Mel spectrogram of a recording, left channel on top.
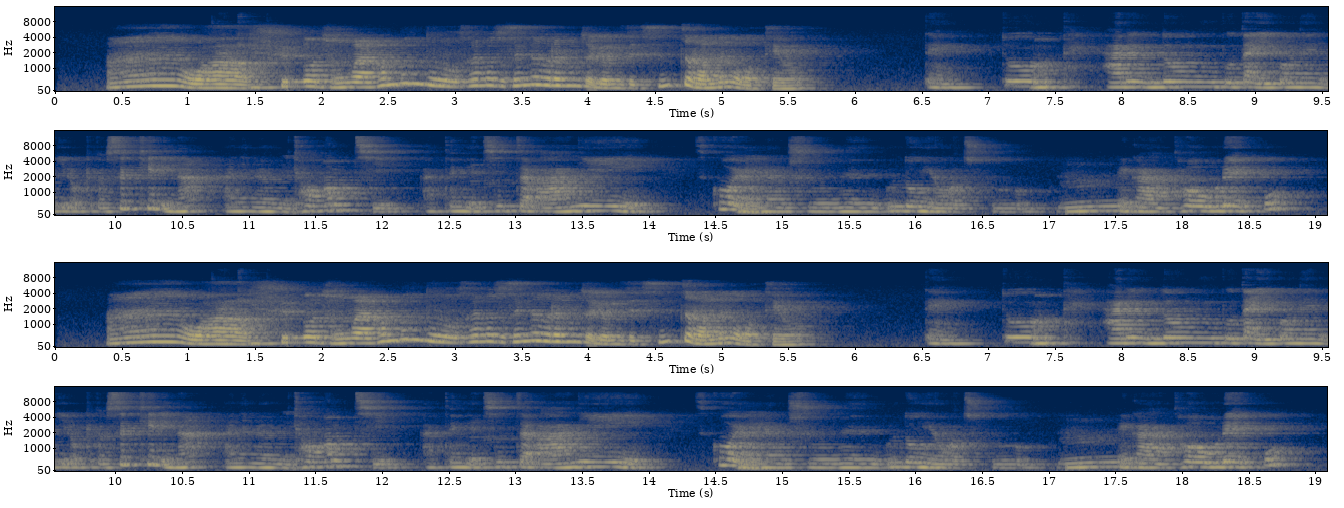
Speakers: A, on the left (about 20°); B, on the left (about 40°).
A: 아, 와,
B: 생각해요.
A: 그건 정말 한 번도 살면서 생각을 해본 적이 없는데, 진짜 맞는 것 같아요.
B: 네. 좀
A: 아,
B: 다른 운동보다 이거는 이렇게 더 스킬이나 아니면
A: 네,
B: 경험치 같은
A: 음,
B: 게 진짜 많이 스코어에
A: 네,
B: 영향을 주는 운동이어가지고
A: 음,
B: 내가 더 오래 했고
